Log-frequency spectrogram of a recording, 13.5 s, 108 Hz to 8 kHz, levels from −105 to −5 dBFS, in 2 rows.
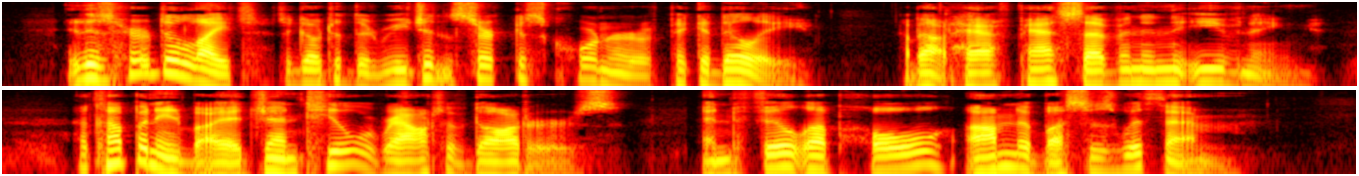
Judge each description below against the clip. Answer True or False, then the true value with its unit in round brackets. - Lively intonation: True (5.7 semitones)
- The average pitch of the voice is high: False (130 Hz)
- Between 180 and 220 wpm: False (150 wpm)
